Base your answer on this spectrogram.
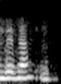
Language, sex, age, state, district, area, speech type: Sanskrit, female, 45-60, Kerala, Ernakulam, urban, conversation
